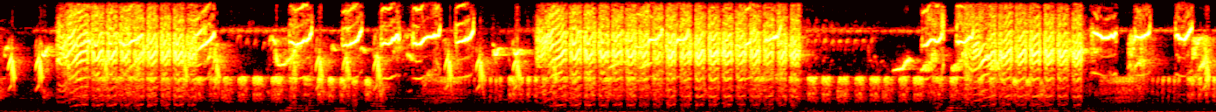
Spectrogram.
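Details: Small birds calling, a lure sound for bringing escaped cage birds back home: dense, high chirping and squeaky twitters in long continuous bursts, over a steady hissing background, with short breaks every couple of seconds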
